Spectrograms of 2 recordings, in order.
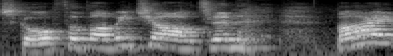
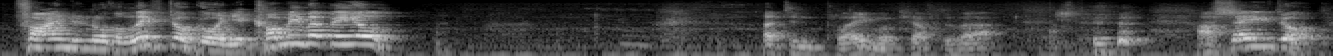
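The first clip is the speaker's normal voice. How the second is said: ordinary delivery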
